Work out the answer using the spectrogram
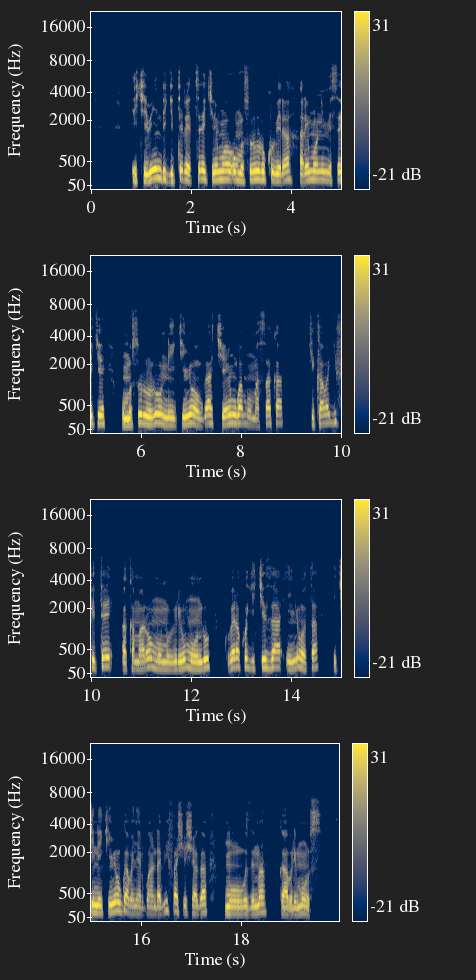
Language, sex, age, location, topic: Kinyarwanda, male, 50+, Musanze, government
